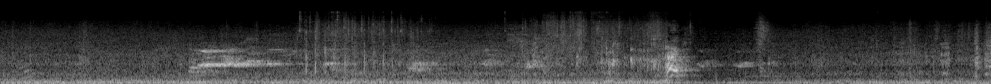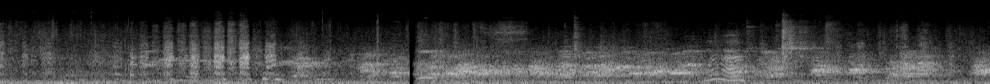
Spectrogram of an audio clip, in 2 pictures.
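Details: Dogs at play in a shelter yard at Pima Animal Care Center, Arizona, supervised by handlers. Bursts of barking and yipping come and go, with a brief whine near the end and human voices in the background.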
